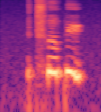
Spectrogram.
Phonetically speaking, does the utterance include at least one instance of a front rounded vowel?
yes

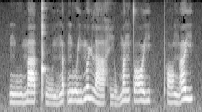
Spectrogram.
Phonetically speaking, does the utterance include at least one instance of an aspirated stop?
yes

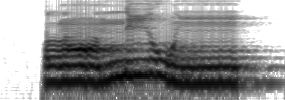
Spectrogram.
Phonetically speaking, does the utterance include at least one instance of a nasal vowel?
yes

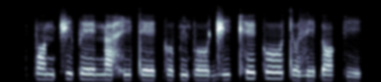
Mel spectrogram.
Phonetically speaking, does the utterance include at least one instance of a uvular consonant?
no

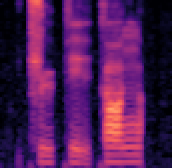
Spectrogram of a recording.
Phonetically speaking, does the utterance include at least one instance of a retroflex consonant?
yes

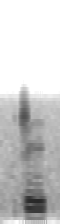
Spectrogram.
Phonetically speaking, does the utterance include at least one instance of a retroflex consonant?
yes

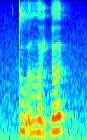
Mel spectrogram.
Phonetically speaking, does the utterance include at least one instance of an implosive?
yes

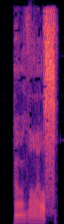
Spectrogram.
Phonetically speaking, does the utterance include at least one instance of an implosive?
no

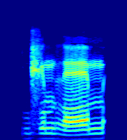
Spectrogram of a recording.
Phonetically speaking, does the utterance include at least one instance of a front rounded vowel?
yes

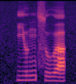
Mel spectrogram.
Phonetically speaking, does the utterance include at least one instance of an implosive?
no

